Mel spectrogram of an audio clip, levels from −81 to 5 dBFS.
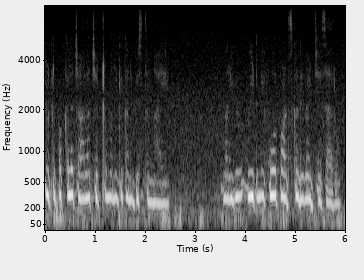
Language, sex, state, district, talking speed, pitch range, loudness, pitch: Telugu, female, Telangana, Mahabubabad, 130 wpm, 265-325 Hz, -14 LUFS, 305 Hz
